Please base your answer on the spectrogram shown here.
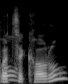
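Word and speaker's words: Quetzalcoatl: Can you pronounce that? Quzico. Quziconal.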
